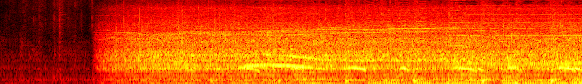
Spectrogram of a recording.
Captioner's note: applauds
